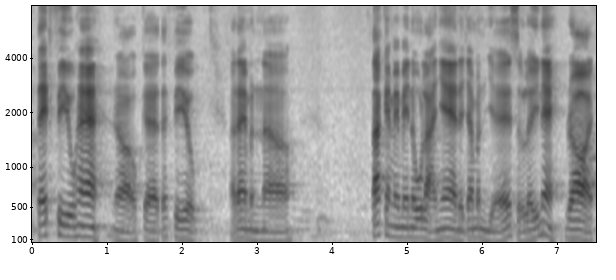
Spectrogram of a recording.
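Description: A man's voice: medium pitch, fairly bright tone. Casual man teaching coding. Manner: casual, thinking aloud with many fillers and tag questions. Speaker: programming instructor. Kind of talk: screen-recorded coding tutorial.

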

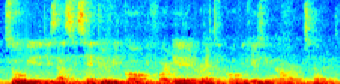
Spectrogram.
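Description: A man's voice: fairly low pitch, completely flat delivery, moderate pace. A man in his thirties co-presenting an informal technical explanation in a lightning talk. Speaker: conference co-presenter. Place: medium conference room, indoors. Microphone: handheld mic through PA, picked up by a distant camera. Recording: roomy, distant, noisy room recording.

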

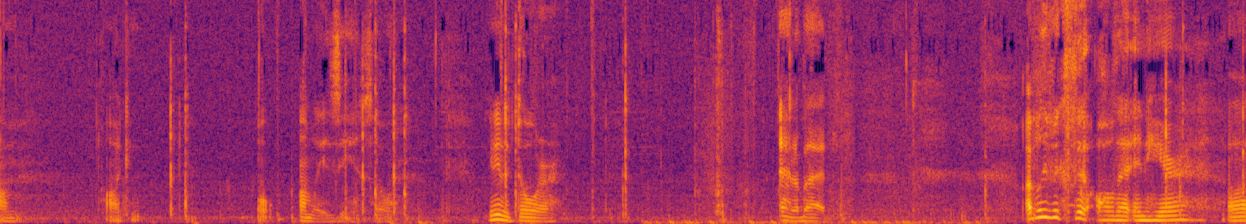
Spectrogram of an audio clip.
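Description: Rambling young man with a gravelly voice. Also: mid-range voice. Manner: rambling, self-deprecating, lots of fillers. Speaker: gaming channel host. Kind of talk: casual gameplay commentary. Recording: noisy home recording with keyboard clicks. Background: keyboard clicks and typing.

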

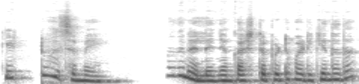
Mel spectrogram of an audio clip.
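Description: A woman's voice: medium pitch, sing-song, brisk, dark tone, natural voice. A woman voicing an earnest young woman studying for an exam, reassuring her grandmother.

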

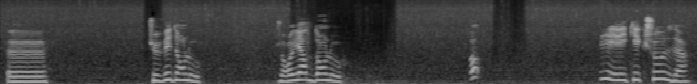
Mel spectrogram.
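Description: A woman streamer gives loose, playful commentary as she plays, bantering with the game characters and swearing freely. Her voice sits high, and she talks at a slow, drawn-out pace. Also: lo-fi sound. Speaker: gaming streamer. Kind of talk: casual let's-play commentary.

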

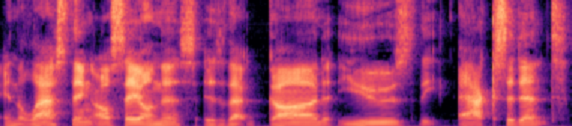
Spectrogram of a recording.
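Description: A man's voice: mid-range voice, slow pace, fairly bright tone, clean tone. A man teaching an online Bible lesson for children, telling the story expressively and asking rhetorical questions.

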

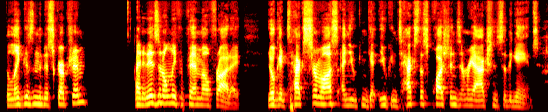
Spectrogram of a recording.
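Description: Bright-voiced animated sports podcast man. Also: a little high, quick pace. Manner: animated, emphatic, repeats points. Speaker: podcast host.

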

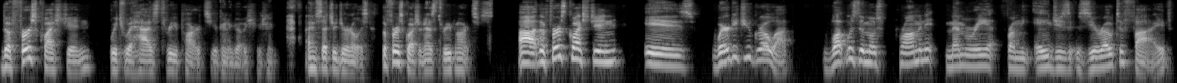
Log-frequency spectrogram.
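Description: Here is a man in his thirties hosting a writer interview from his home studio. He talks in an animated, expressive way, and his pitch sits in a middle range for a man. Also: a little slow. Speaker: interview host. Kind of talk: video call interview. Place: home studio with colored light strips.

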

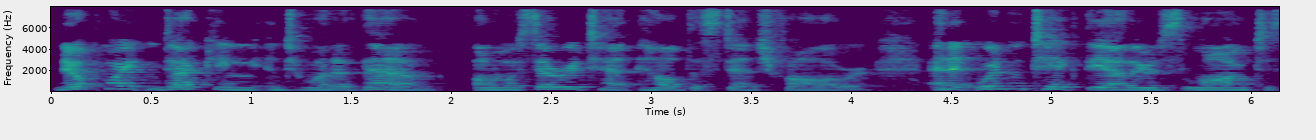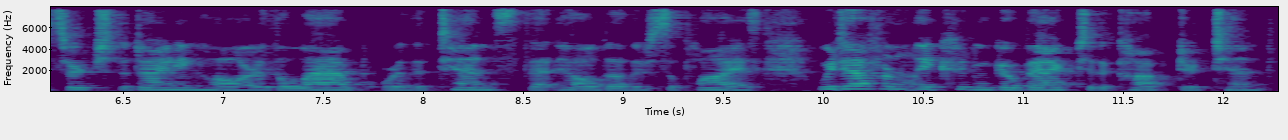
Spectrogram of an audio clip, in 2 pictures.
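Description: A woman's voice: fairly low pitch, fairly quick. A woman reading a novel aloud in an unpolished way, with slips and self-corrections. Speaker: reader. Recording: roomy, mic at a distance.

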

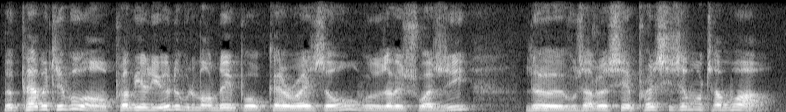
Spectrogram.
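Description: A man reading an audiobook, voicing a brilliant, restless male detective with a brisk, precise, self-assured manner. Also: a little high, lightly acted. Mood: soothing.

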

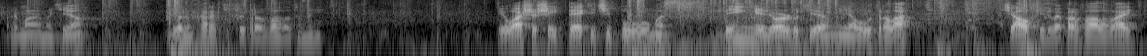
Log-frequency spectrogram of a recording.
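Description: A young man with a Brazilian Portuguese accent giving casual, slangy commentary over his own gameplay, with excitable loud outbursts. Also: medium pitch, moderate pace, long pauses, a little hiss or hum. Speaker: gaming channel host.

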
